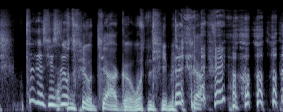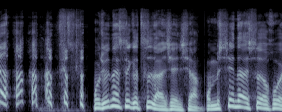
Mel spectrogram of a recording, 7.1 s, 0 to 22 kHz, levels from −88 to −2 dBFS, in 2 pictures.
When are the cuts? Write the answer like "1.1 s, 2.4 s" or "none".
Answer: 4.6 s, 6.0 s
